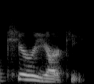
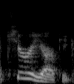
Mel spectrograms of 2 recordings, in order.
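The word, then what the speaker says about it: kyriarchy: many of you know karchy k y r i a r c y karchy kind of rhymes with patriarchy to show the close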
